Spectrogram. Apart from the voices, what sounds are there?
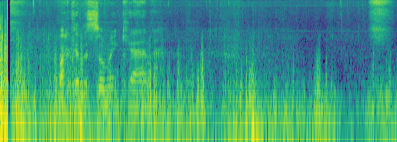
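strong near-gale wind on a mountain summit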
